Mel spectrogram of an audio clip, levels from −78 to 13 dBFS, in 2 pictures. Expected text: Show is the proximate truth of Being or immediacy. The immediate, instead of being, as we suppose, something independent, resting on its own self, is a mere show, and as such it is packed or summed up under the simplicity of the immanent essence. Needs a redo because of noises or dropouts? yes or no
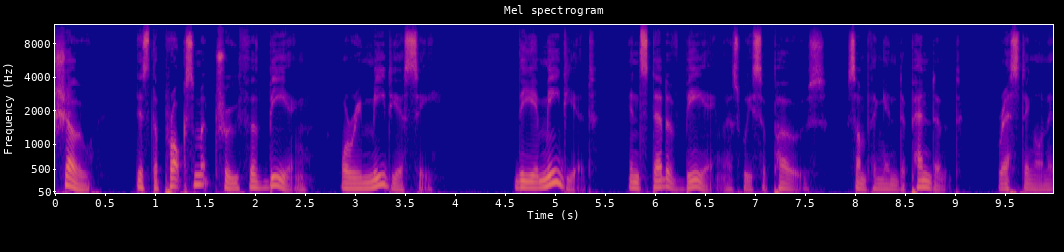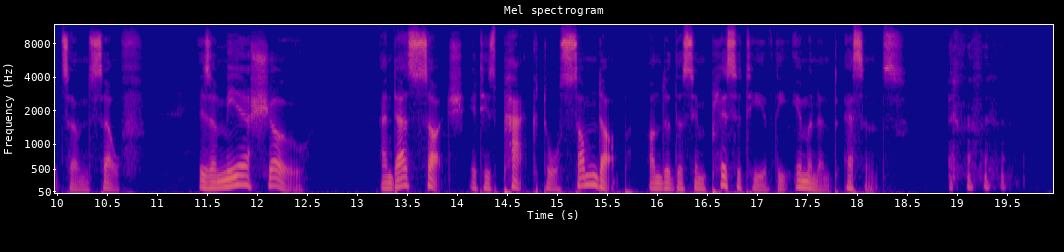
yes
